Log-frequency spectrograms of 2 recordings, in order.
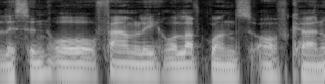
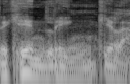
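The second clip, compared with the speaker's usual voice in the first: put-on Scottish-accented speech, lower and quieter; 3 semitones lower, 5 dB quieter than usual. Saying a made-up nickname after being asked for it in a scottish accent: scottish accent. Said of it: "in a Scottish accent".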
